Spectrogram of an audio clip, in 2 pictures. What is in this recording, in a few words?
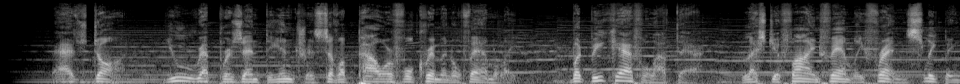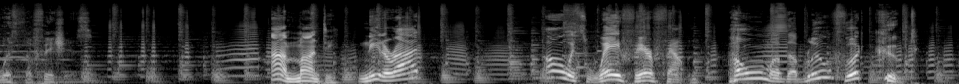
Heroes Villains Character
